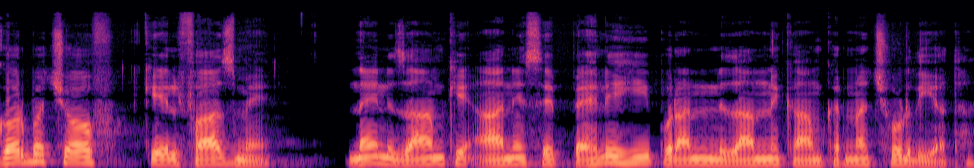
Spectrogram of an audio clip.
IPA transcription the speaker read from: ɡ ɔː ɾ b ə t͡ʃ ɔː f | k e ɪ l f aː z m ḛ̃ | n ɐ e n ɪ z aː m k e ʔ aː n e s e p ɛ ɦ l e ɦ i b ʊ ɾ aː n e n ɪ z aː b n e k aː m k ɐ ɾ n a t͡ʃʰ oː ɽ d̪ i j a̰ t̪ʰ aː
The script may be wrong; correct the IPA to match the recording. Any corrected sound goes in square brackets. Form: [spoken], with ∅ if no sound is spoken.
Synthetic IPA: ɡ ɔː ɾ b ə t͡ʃ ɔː f | k e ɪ l f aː z m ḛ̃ | n ɐ e n ɪ z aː m k e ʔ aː n e s e p ɛ ɦ l e ɦ i [p] ʊ ɾ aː n e n ɪ z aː [m] n e k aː m k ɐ ɾ n a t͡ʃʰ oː ɽ d̪ i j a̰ t̪ʰ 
